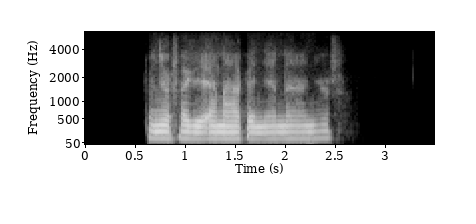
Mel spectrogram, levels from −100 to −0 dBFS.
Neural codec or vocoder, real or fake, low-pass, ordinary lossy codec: none; real; 5.4 kHz; Opus, 16 kbps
